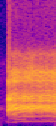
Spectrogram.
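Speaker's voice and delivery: sudden high shriek of fright; scream. Retold or imitated. Girl opening the fridge, high scream. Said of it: "She starts screaming".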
